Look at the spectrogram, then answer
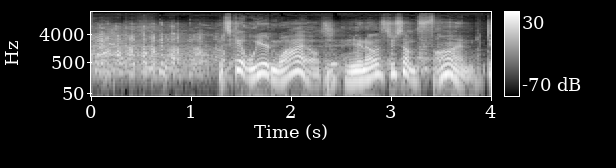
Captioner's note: audience laughing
